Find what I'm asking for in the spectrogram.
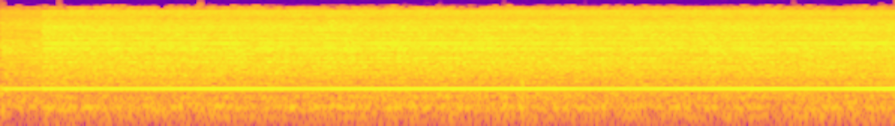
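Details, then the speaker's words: Hoover upright vacuum after drive belt replacement, brush roll turning on the floor: steady, even motor roar with constant mid-pitch whirr, no knocks or slapping; running normally after the repair for failing to pick up. "And now we'll bring it down to the floor, and you can see it turning just the way it's supposed to."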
